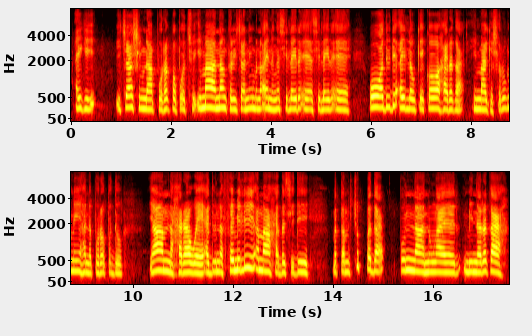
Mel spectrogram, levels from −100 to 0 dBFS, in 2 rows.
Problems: none marked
